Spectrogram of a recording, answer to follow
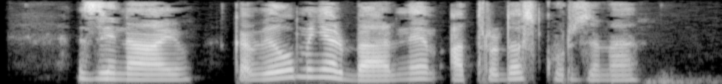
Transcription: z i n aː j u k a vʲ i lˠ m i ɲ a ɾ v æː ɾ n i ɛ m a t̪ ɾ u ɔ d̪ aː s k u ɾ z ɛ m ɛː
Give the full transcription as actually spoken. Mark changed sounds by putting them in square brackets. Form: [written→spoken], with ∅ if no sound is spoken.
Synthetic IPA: z i n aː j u k a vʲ i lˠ m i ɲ a ɾ [v→b] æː ɾ n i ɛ m a t̪ ɾ u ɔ d̪ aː s k u ɾ z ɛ m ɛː

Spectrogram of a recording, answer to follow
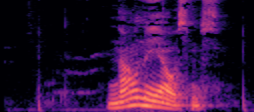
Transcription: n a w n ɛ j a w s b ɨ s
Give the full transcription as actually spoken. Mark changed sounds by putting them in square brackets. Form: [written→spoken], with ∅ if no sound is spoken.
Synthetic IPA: n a w n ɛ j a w s [b→m] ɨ s

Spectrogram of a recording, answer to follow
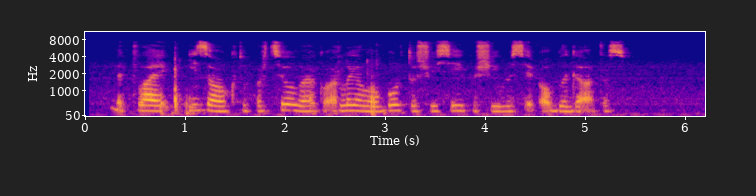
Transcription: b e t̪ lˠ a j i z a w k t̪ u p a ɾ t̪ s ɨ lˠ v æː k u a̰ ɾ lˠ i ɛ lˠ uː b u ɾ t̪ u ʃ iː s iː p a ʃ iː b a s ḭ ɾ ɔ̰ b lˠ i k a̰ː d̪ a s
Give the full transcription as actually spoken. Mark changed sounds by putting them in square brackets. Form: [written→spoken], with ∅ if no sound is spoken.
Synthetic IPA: b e t̪ lˠ a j i z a w k t̪ u p a ɾ t̪ s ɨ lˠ v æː k u a̰ ɾ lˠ i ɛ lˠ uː b u ɾ t̪ u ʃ iː s iː p a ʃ iː b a s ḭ ɾ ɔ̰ b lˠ i [k→ɡ] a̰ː [d̪→t̪] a s

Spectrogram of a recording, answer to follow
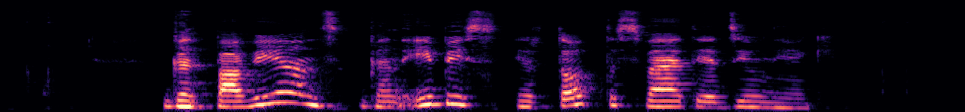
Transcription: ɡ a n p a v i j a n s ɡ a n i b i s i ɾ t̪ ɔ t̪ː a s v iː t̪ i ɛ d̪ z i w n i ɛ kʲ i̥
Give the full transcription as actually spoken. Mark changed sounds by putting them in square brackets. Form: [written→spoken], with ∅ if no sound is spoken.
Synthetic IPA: ɡ a n p a v i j a n s ɡ a n i b i s i ɾ t̪ ɔ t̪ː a s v [iː→æː] t̪ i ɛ d̪ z i w n i ɛ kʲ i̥

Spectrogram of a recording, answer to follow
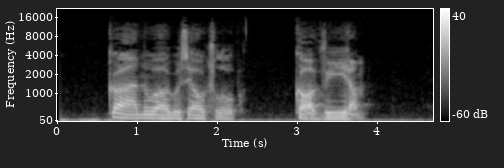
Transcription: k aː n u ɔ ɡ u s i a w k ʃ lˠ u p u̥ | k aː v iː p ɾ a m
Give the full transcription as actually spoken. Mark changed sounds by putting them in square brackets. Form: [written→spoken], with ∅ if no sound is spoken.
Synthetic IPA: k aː n u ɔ ɡ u s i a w k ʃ lˠ [u→uː] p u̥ | k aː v iː [p→∅] ɾ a m

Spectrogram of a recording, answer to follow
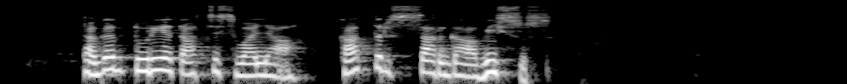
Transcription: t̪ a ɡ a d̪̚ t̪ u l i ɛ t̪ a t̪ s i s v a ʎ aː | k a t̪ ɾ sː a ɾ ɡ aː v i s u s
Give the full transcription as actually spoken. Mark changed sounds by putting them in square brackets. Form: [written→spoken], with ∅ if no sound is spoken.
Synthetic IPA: t̪ a ɡ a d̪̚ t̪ u [l→ɾ] i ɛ t̪ a t̪ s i s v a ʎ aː | k a t̪ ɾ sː a ɾ ɡ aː v i s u s

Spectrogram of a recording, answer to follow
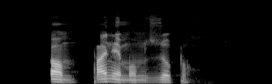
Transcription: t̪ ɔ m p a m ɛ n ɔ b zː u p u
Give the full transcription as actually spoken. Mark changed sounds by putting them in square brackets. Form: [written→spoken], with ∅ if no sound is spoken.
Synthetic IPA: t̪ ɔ m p a [m→ɲ] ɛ [n→m] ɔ [b→m] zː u p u

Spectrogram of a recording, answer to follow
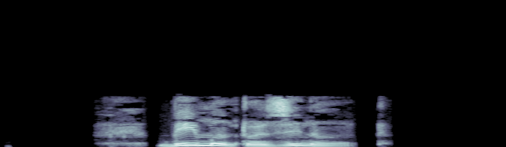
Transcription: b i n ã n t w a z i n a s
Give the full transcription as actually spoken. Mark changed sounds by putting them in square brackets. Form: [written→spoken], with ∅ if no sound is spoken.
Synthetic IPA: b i [n→m] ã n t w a z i n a [s→t]

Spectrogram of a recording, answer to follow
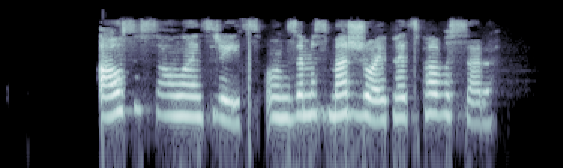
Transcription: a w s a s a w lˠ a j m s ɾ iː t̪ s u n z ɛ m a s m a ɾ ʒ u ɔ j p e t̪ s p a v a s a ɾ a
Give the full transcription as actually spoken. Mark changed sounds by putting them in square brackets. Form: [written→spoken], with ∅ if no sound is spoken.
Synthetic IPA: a w s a s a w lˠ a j [m→n] s ɾ iː t̪ s u n z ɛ m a s m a ɾ ʒ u ɔ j p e t̪ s p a v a s a ɾ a

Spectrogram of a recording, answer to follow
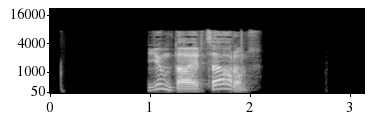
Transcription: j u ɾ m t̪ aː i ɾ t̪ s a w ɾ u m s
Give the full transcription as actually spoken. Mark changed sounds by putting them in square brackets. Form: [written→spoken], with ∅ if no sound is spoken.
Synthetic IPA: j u [ɾ→∅] m t̪ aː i ɾ t̪ s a w ɾ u m s

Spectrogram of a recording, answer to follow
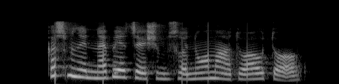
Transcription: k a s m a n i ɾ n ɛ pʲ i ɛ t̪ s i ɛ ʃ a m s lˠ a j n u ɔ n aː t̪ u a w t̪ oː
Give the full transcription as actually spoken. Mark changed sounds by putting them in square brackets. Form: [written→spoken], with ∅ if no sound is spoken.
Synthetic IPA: k a s m a n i ɾ n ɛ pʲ i ɛ t̪ s i ɛ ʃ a m s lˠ a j n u ɔ [n→m] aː t̪ u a w t̪ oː

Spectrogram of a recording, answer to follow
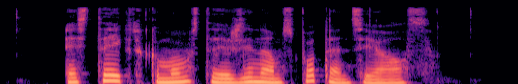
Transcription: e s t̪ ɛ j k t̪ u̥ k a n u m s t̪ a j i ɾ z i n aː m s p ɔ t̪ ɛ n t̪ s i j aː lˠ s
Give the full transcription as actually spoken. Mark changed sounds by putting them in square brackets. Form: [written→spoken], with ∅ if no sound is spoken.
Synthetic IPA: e s t̪ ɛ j k t̪ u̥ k a [n→m] u m s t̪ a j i ɾ z i n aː m s p ɔ t̪ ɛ n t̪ s i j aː lˠ s

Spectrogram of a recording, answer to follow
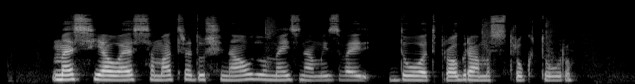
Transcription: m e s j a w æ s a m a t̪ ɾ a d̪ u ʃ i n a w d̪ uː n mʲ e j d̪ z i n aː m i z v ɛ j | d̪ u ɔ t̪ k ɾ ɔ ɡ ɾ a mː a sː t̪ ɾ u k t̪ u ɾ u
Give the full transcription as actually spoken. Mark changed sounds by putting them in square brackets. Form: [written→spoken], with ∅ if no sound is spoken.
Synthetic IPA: m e s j a w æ s a m a t̪ ɾ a d̪ u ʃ i n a w d̪ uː n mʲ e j d̪ z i n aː m i z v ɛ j | d̪ u ɔ t̪ [k→p] ɾ ɔ ɡ ɾ a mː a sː t̪ ɾ u k t̪ [u→uː] ɾ u

